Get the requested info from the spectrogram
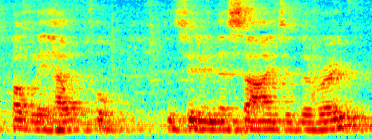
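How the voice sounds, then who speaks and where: A man at a very fast pace and fairly high pitch, with audible room echo and noticeable background noise. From England. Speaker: leadership coach and presenter. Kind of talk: conference presentation. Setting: conference stage with large audience, microphone.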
